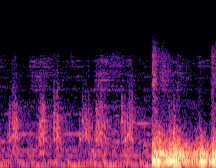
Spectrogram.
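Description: Temple-procession percussion music with drum beats. It is softer for the first second and a half, then loud drumming comes back in sharply about one and a half seconds in.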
